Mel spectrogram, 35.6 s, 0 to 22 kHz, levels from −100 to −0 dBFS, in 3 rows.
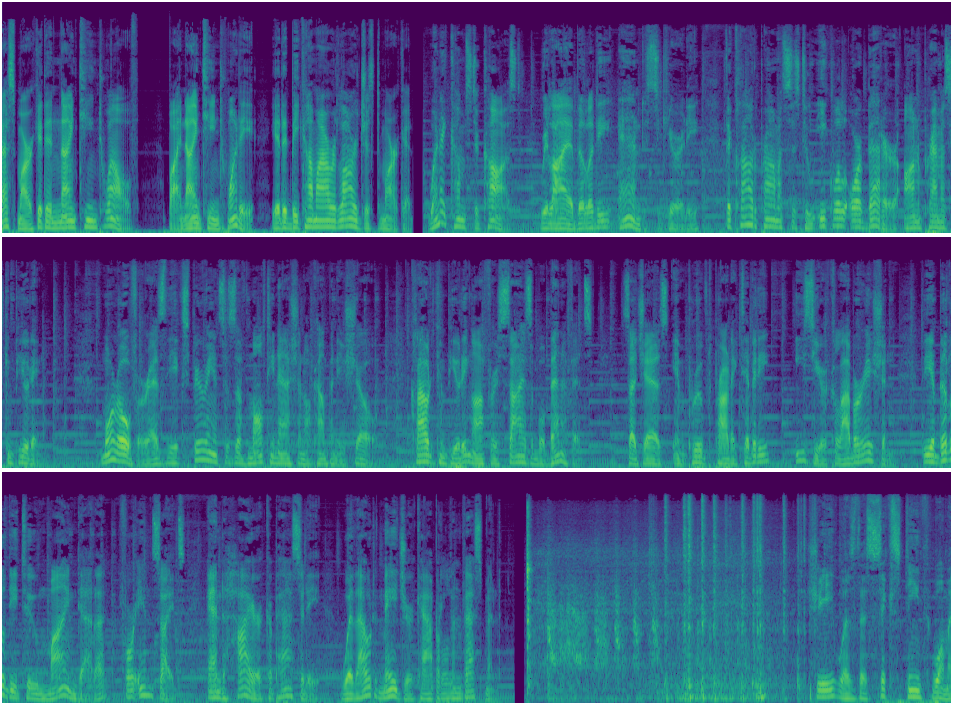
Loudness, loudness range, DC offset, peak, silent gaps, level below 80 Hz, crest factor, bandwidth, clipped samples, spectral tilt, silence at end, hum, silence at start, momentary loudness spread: -29 LUFS; 4 LU; under 0.1%; -8 dBFS; 5.13-5.25 s, 30.12-30.24 s; -44 dBFS; 22 dB; 16 kHz; under 0.1%; -4.5 dB/octave; 0 s; none; 0 s; 12 LU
